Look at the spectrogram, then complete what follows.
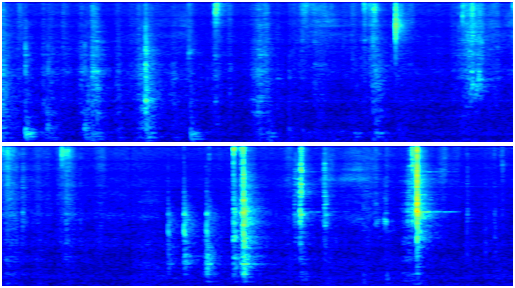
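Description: Handling sounds of an amplifier chassis being slid back into its carpeted cabinet: soft knocks and scrapes at first, then a few sharp clicks in the second half.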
